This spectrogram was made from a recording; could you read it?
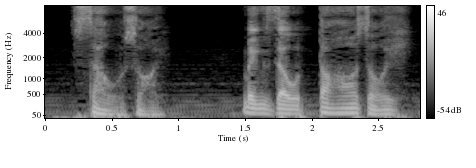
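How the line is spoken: Whispering. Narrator (Vietnamese): miệng của ông thì thầm

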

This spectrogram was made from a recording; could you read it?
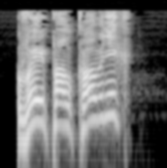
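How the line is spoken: German-accented shout. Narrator (Russian): кричал штабный начальник с немецким акцентом, знакомым князю Андрею голосом

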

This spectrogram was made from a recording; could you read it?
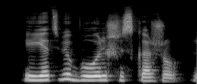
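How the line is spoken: Lazy reply. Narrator (Russian): лениво ответил Виктор

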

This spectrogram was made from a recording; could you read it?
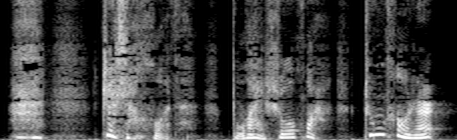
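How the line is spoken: Rambling praise. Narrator (Chinese): 刘奶奶也不着四六的胡夸

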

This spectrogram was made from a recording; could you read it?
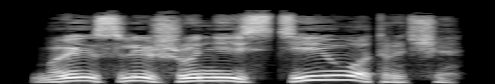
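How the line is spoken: Even-voiced question. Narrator (Russian): Ровным голосом спросил

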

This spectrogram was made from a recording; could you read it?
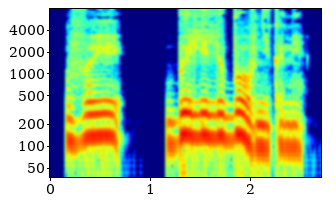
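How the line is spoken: Whisper. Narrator (Russian): прошептала она

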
